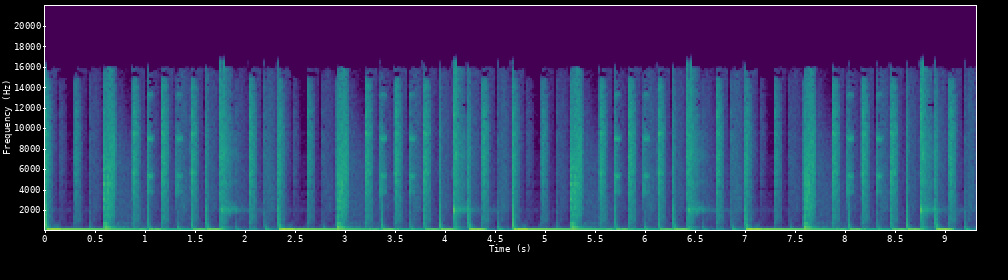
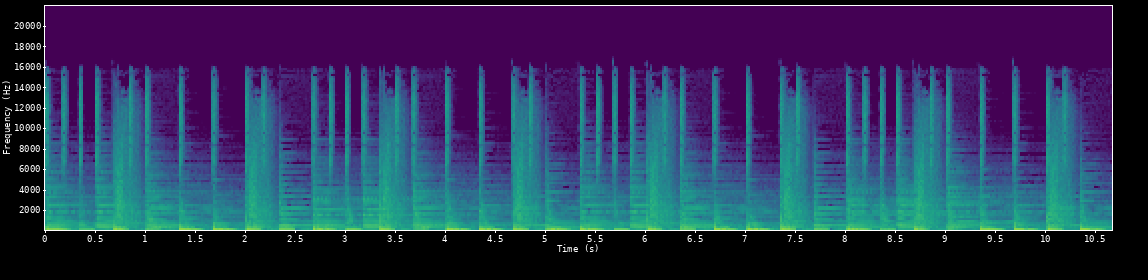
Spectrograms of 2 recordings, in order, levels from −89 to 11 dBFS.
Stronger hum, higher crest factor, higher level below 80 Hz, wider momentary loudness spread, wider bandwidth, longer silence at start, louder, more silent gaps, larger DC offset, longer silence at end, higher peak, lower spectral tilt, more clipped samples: neither; about the same, 14 dB vs 12 dB; about the same, -14 dBFS vs -14 dBFS; first, 10 LU vs 6 LU; about the same, 17 kHz vs 15.5 kHz; about the same, 0 s vs 0 s; about the same, -16 LUFS vs -15 LUFS; neither; neither; about the same, 0.1 s vs 0 s; about the same, 0 dBFS vs 0 dBFS; second, -4 dB/octave vs -5.5 dB/octave; neither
